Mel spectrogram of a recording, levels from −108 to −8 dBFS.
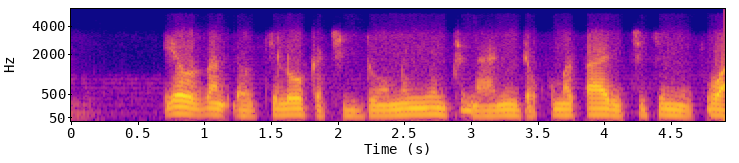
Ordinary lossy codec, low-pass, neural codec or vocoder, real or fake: none; 5.4 kHz; none; real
